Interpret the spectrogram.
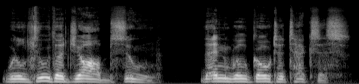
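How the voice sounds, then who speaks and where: Man doing a storybook villain: slow, cold, menacing. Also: mid-range voice, dry recording, studio quality. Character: menacing male villain Injun Joe, vengeful.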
